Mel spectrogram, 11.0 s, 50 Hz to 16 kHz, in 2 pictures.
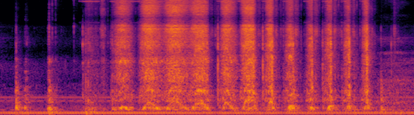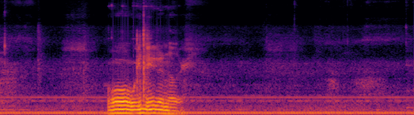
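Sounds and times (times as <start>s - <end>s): multi-tool blade rasping wood: 1.6s - 5.0s.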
